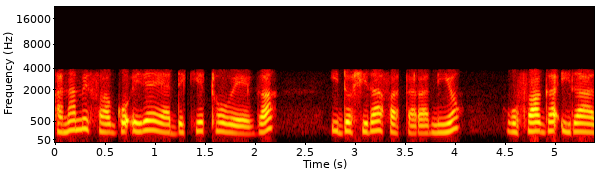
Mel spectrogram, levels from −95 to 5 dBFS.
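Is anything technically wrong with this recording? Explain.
Yes. Throughout, the speech carries Bluetooth CVSD headset codec damage. Nothing passes above about 3.8 kHz. The line band sits near 250 Hz to 3.6 kHz. One-bit up-or-down coding with adaptive steps smears fast transients. S sounds turn scratchy over a granular hiss.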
